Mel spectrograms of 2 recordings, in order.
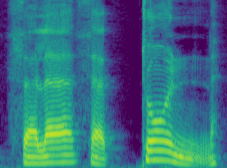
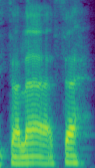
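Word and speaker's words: ثلاثة: For example, if I were to continue or just put a tone in it, it will be thalathatun. That I will pronounce the ta. But if I were to stop and put sukoon in here, it will be thalatha.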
